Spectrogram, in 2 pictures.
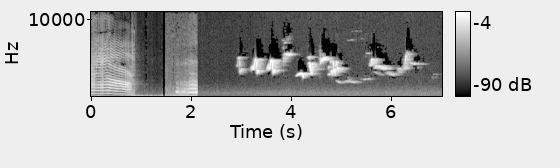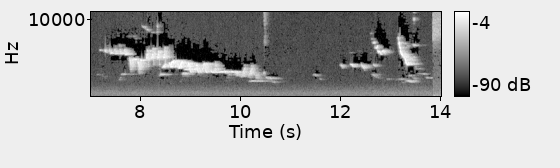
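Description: A cat meows once at the start, falling in pitch. A small songbird then chirps and twitters in quick high phrases, with a longer descending warble in the middle.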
